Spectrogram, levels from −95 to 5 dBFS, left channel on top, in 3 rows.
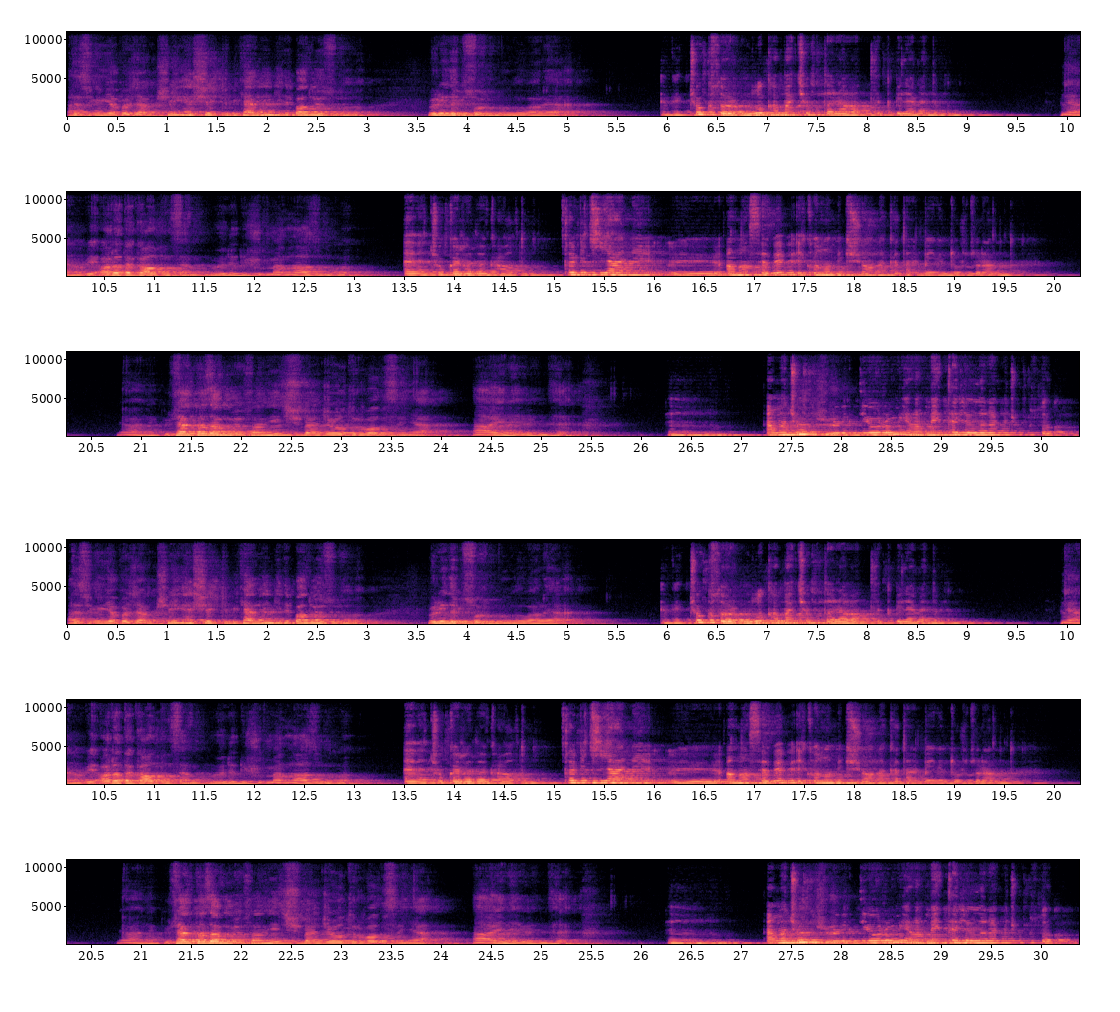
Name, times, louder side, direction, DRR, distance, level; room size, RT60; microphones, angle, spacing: voice 1, 0.0-2.9 3.6-5.0 9.9-13.0 20.8-23.9 24.3-25.3 27.5-28.0, equal, 15° right, -3 dB, 2.4 m, -22 dB
voice 2, 5.9-8.8 13.5-19.5 26.3-26.9 27.2-30.1, equal, 5° left, 3 dB, 4.0 m, -20 dB
28.0 x 24.0 x 5.5 m, 1.0 s
head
